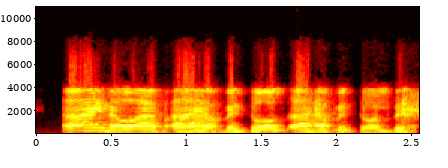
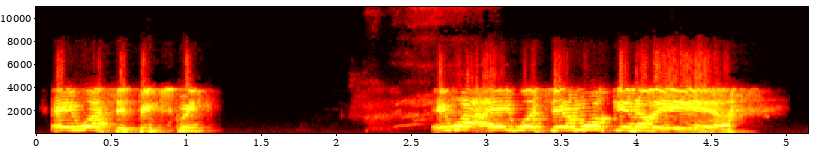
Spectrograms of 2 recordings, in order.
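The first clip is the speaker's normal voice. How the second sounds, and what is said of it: Put-on New York accent. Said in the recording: “Can he do a New York accent?”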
